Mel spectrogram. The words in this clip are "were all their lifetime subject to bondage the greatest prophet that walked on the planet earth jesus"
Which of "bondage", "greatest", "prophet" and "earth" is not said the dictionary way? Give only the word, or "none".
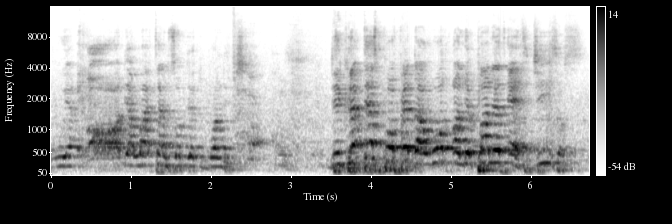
earth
